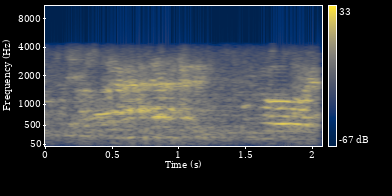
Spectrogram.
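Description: A person's voice making drawn-out vocal sounds without clear words, twice.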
